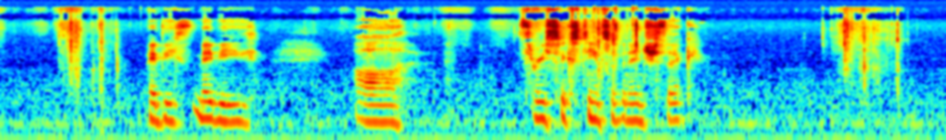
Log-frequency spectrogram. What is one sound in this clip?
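A plastic sleeve crinkles and rustles as it is handled.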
